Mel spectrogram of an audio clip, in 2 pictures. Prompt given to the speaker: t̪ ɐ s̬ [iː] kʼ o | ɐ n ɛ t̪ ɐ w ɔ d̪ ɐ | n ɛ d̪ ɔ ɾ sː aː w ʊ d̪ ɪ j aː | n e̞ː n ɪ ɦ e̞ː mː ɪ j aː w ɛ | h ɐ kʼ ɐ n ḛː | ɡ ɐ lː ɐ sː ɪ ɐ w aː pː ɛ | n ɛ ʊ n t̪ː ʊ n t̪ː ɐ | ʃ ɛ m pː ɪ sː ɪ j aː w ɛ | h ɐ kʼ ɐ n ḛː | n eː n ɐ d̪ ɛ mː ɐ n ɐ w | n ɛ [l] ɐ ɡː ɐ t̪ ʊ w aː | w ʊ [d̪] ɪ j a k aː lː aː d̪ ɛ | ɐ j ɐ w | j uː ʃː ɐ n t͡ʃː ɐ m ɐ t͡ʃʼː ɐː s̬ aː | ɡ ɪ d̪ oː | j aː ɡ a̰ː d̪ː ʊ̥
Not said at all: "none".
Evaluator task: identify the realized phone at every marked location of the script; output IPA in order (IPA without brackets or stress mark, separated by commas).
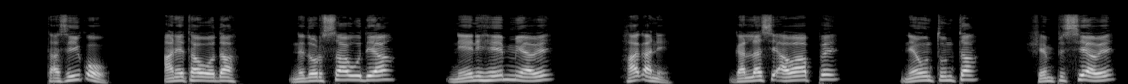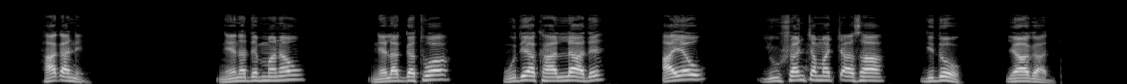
iː, l, d̪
